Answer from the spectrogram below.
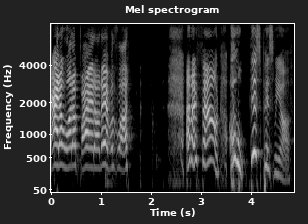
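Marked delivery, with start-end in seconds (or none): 0.0-1.5 exasperated. Retold or imitated. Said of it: "'cause I was like".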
